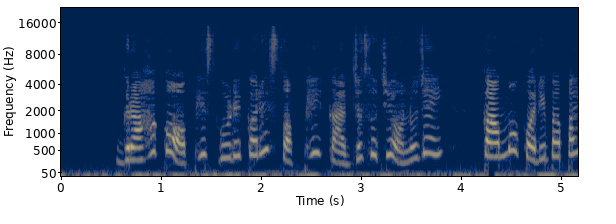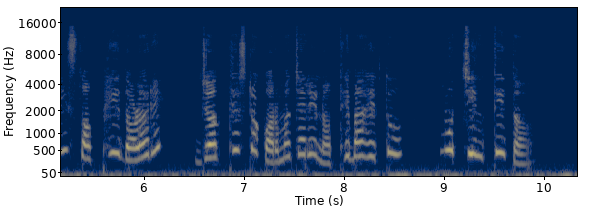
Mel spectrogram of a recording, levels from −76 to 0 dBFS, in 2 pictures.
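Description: A speech recording carries plainly audible codec damage from start to finish. Its treble is synthetic: s sounds come across gritty and lispy, and nothing survives above 14.9 kHz. This is likely HE-AAC compression at a low bitrate, around 20 kbps, where the upper band is rebuilt by copying lower bands upward rather than coded directly. A simple low-pass filter would leave the top dull and empty, but here the treble stays present while its harmonics fail to line up with the lower spectrum. At 9.67 s a short pre-echo appears, a hiss about 20 ms long just before a sharp attack, which lands softened and smeared. The codec spread noise sized for the loud onset across its whole block, including the quiet moment ahead of it. A click would be a single instant, and reverb would trail after the attack rather than lead into it.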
